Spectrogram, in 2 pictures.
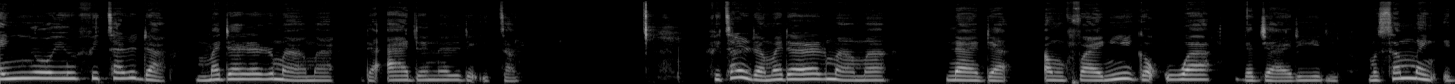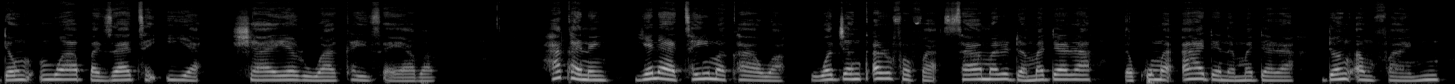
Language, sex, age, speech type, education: Hausa, female, 30-45, spontaneous, tertiary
